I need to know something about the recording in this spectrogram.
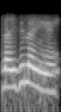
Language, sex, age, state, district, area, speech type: Manipuri, female, 45-60, Manipur, Kangpokpi, urban, conversation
